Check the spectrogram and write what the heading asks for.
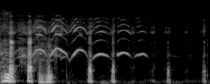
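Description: A person laughing in a run of about five squeaky, high-pitched squeals, each rising and falling in pitch, with short breaths between, trailing off after about a second and a half.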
